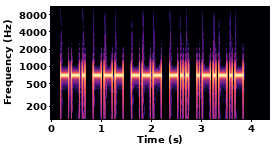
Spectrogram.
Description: Morse code, heard as a keyed tone, about 22 wpm, 700 Hz. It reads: GOOD.
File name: practice / 22wpm / Sentences with 3-Word Phrases - 22wpm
